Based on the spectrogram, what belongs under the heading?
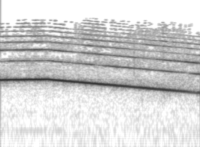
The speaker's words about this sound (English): Now, hold on, we got a little ambulance passing through here.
